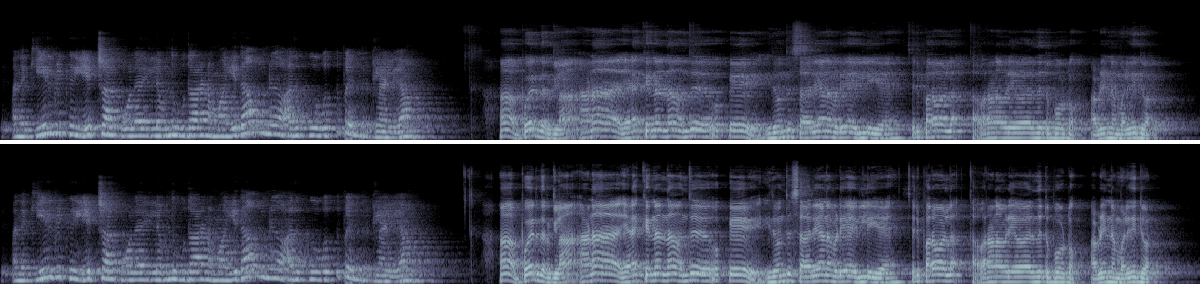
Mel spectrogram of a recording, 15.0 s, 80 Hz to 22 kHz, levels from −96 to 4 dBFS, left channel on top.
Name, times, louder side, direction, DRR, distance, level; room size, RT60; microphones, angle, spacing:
voice 1, 0.1-5.2, left 1 dB, 20° left, 0 dB, 2.4 m, -32 dB
voice 2, 6.2-14.4, right 3 dB, 45° right, 9 dB, 0.7 m, -29 dB
19.0 x 9.0 x 5.6 m, 1.2 s
head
